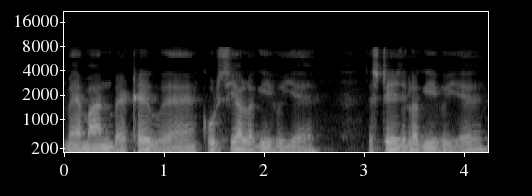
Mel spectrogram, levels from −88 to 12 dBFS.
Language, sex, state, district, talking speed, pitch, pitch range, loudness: Hindi, male, Uttar Pradesh, Hamirpur, 185 wpm, 90 Hz, 85-90 Hz, -30 LUFS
